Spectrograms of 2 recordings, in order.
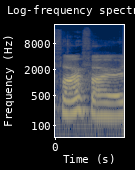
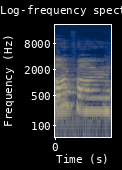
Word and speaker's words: farfar: Farfar is how you say grandfather in Norwegian, though. – Farfar. Mm-hmm. – Farfar.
